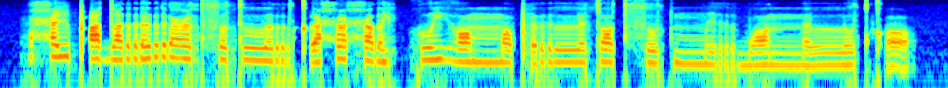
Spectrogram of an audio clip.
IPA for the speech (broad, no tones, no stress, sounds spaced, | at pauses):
ħ i pʼ i dˤ u r ə r ʕ o t s o t lː o r kʼ ə ħ o ħ ɔ ɾ ə j kː u j ɦ ɔ mː ɔ pʼ ə r lː ø t ɔ t s u t mː i r b ɔ nː ə lː u t kʼ ɔ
